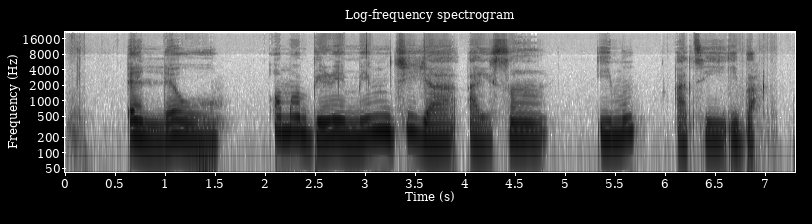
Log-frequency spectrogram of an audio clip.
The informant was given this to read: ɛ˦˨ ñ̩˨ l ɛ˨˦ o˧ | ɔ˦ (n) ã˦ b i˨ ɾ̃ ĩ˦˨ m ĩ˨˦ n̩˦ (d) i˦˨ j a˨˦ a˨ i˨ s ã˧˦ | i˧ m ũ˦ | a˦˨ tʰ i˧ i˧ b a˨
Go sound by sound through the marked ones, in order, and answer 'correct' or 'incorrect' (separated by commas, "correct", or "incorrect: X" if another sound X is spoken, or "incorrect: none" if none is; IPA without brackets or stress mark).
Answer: incorrect: m, incorrect: d͡ʒ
